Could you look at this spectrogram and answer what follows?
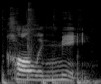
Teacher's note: The NG is the back of your tongue making contact, and the air is in your nose. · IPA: /ŋm/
